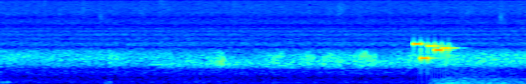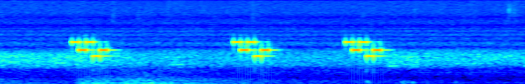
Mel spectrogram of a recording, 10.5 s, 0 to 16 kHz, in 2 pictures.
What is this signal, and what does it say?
Five-tone selective call (ZVEI), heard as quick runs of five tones, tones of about 70 ms, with room echo. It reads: 92867 06036 06036 06036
